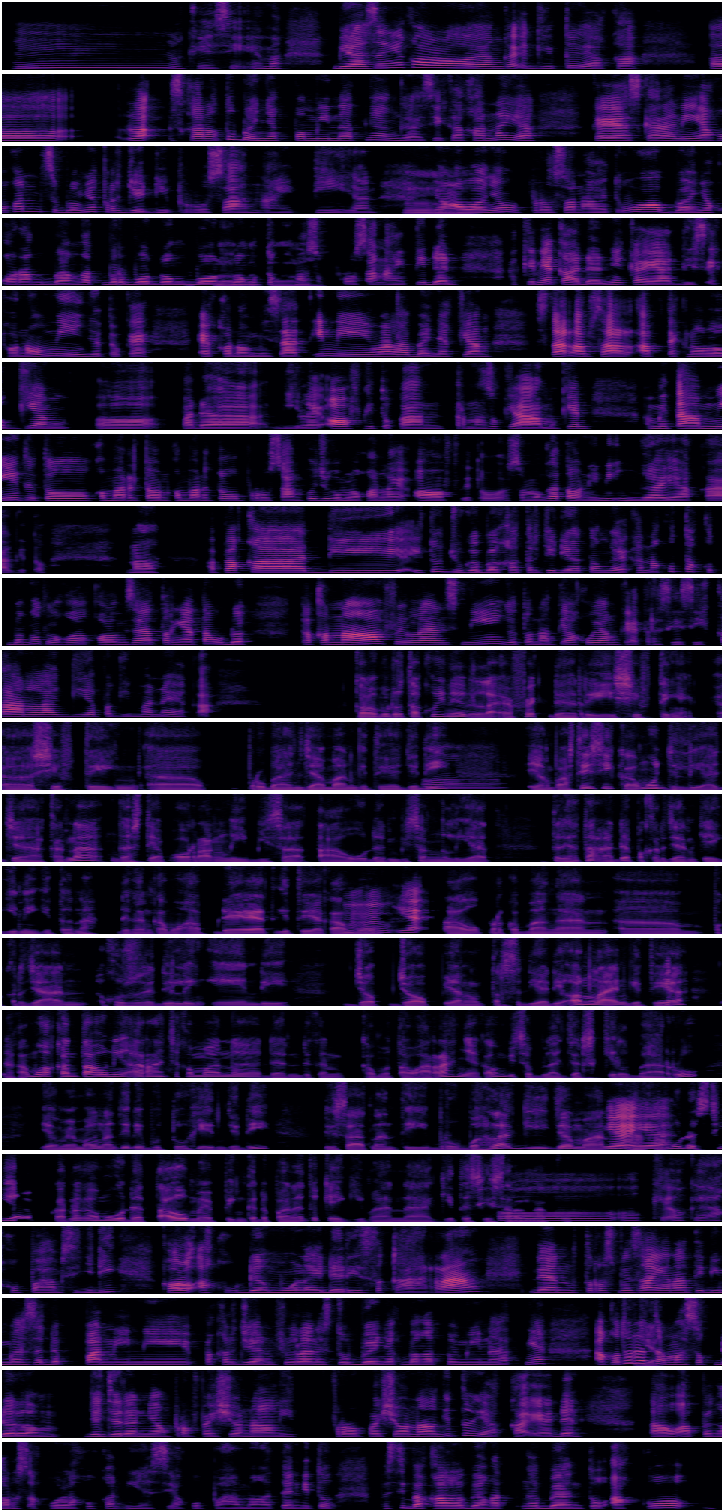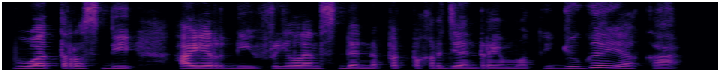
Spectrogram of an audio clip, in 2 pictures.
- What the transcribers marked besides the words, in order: in English: "IT"; in English: "IT"; in English: "IT"; in English: "this"; in English: "startup-startup"; in English: "di-layoff"; in English: "layoff"; in English: "freelance"; tapping; in English: "shifting"; in English: "shifting"; in English: "update"; in English: "job-job"; other background noise; in English: "skill"; in English: "mapping"; in English: "freelance"; in English: "di-hire di-freelance"
- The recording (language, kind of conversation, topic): Indonesian, advice, Bagaimana perasaan Anda setelah kehilangan pekerjaan dan takut menghadapi masa depan?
